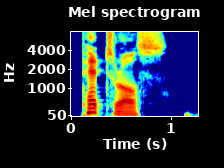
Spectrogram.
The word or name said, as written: Petros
